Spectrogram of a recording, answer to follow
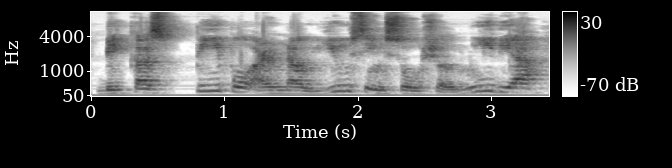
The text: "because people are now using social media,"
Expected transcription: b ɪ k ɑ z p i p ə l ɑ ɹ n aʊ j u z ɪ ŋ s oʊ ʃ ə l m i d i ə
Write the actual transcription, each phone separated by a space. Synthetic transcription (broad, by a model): b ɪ k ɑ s p i p ə l ɑ ɹ n aʊ j u s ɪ ŋ s oʊ ʃ ə l m i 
